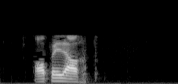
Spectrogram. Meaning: ungrateful, unappreciative, thankless
- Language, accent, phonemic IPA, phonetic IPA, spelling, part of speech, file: Armenian, Eastern Armenian, /ɑpeˈɾɑχt/, [ɑpeɾɑ́χt], ապերախտ, adjective, Hy-ապերախտ.ogg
